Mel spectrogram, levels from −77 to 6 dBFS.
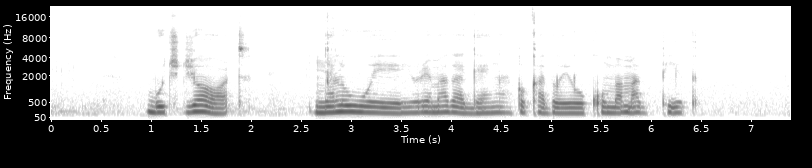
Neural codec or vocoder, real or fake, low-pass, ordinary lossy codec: none; real; none; none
